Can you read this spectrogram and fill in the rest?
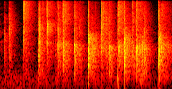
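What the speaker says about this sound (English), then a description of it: "Yes, clapping time, yes." A handful of audience members clap after a presentation ends, sharp separate claps in uneven bursts, close and fairly loud, sparse rather than a full crowd, with no speech over them.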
